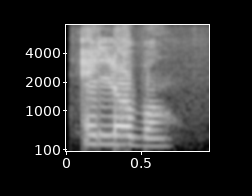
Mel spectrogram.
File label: "lobo", Spanish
